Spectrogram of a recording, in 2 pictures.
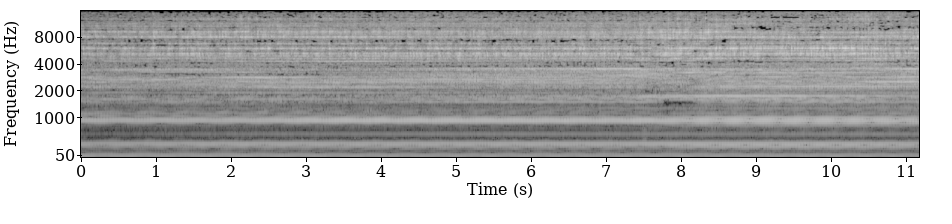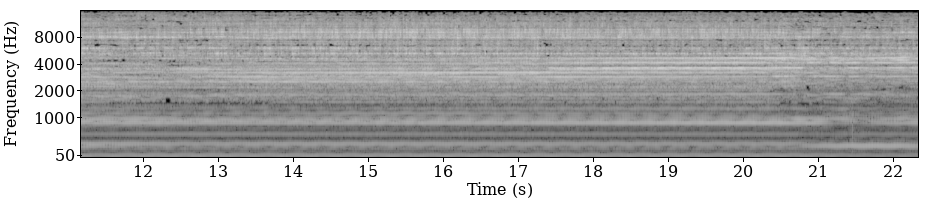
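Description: Hitachi 1.5-ton air-conditioner compressor running with a steady electric hum while it pumps its discharge pressure up against a gauge in a compression test. It builds pressure quickly, which the owner takes as a sign that the compressor is still good.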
